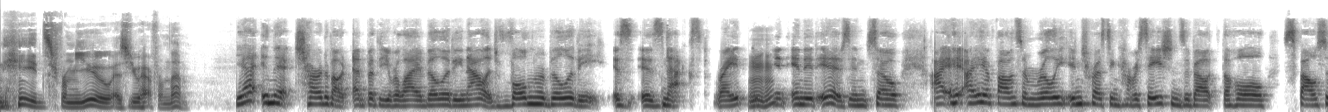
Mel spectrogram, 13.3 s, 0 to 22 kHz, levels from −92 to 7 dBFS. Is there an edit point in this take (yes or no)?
no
